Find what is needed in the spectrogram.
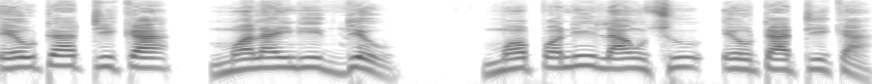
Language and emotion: Nepali, neutral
